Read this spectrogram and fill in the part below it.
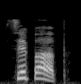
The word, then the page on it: zip up: British English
